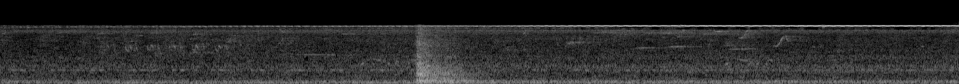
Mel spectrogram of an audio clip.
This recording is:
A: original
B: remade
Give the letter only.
A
